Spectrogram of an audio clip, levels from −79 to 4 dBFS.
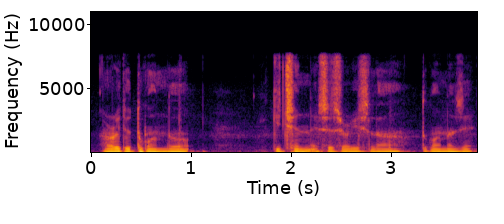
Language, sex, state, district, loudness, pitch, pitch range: Nagamese, male, Nagaland, Kohima, -17 LUFS, 100 Hz, 95-105 Hz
